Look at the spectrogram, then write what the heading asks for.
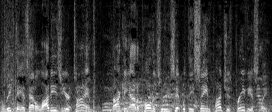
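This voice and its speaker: High-voiced male boxing commentator over crowd noise. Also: lively intonation, normal speed. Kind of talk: live sports commentary. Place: ringside at a boxing arena. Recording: noisy arena, loud crowd behind.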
